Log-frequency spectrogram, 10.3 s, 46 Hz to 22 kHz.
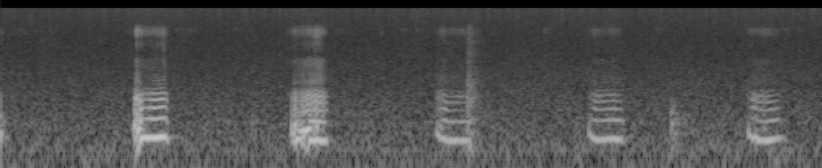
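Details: A small dog snoring: five short, buzzing, vibrating breaths spaced about two seconds apart, around 30 a minute, over a quiet hiss.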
